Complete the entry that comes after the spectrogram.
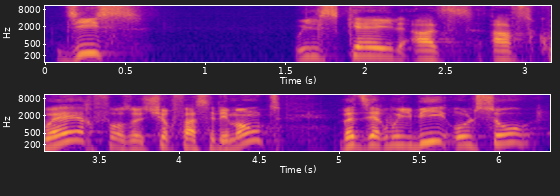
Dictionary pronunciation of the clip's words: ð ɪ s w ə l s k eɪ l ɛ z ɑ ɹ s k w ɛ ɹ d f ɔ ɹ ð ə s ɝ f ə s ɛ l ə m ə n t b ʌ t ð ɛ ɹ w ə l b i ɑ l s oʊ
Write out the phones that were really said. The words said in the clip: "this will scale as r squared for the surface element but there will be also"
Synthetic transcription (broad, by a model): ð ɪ s w ə l s k eɪ l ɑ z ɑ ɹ s k w ɛ ɹ f ɔ ɹ ð ə s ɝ f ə s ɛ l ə m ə t b ʌ t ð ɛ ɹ w ə l b i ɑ l s oʊ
